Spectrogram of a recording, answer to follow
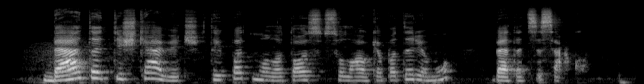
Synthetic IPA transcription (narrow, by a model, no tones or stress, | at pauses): bʲæːt̪ɐt̪ʲɪʃʲkʲæːʋʲɪt͡ʃʲt̪ɐɪpːɐt̪nuɔlˠɐt̪oːsːʊlˠɑˑʊkʲɛpɐt̪ɐɾʲɪmuː | bʲɛt̪ɐt̪ʲsʲɪsɑːkoː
